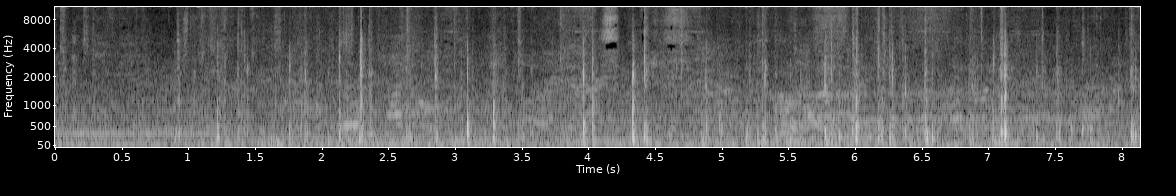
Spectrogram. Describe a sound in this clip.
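Footsteps tap on concrete steps.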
